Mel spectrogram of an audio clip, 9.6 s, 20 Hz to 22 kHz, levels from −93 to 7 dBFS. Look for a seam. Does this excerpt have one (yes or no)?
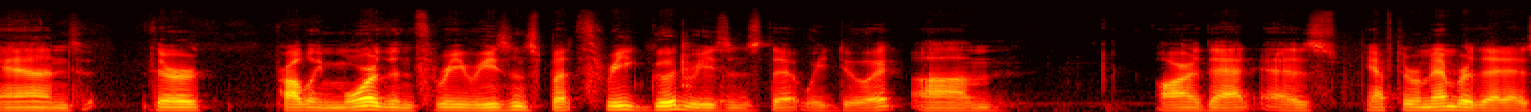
yes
